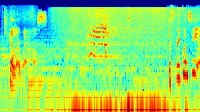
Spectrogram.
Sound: background music; echolocation sounds

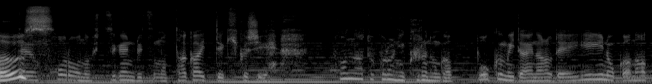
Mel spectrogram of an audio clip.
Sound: speaking in foreign language

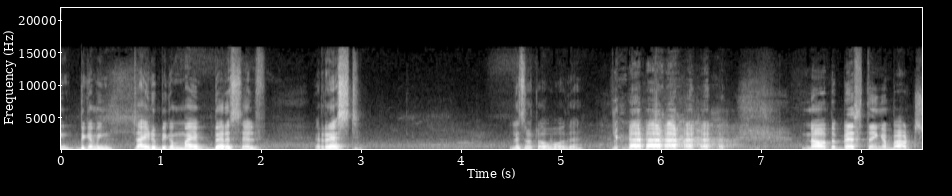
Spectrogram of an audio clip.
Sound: Sadhguru laughs

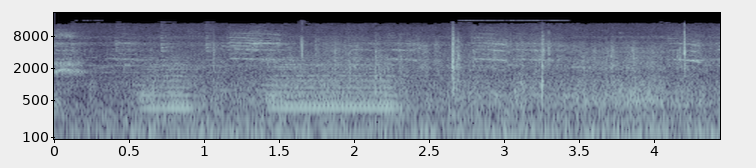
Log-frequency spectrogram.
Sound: train whistling

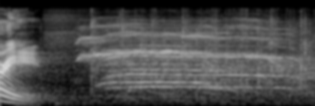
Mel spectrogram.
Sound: applause

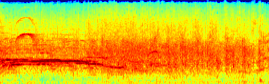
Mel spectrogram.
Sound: crowd cheering

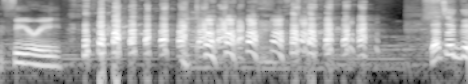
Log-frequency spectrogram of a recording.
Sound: both laugh

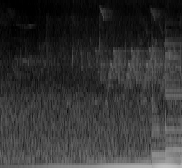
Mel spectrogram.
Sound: birds chirping; soft instrumental music

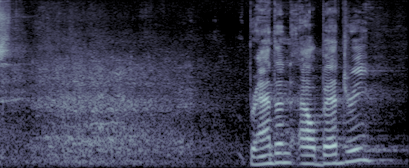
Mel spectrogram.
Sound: crowd laughing

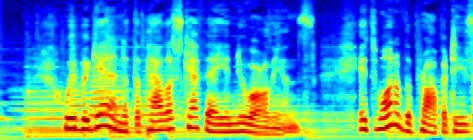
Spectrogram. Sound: voiceover

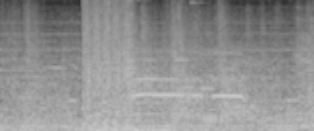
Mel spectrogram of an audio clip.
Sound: scream

